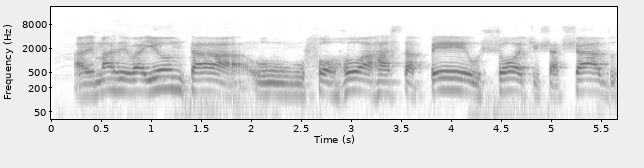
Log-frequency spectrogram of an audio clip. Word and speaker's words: forró: Forró, pero agudo. Forró. Forró, exactamente, con acento en la última O.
